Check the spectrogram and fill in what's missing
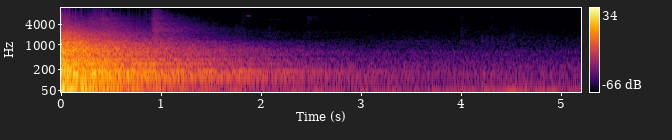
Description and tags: Queneau porte reson 02
ouverture d'une porte dans un hall, grosse reverbération
door, dreamlike, enormous, impulse, psychedelic, response, reverb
